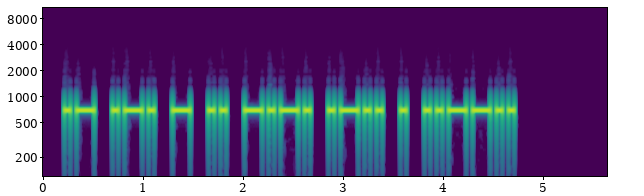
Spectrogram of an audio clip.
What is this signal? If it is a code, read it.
Morse code, heard as a keyed tone, about 20 wpm, 700 Hz. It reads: ARTICLE?
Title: Sentences from Top 1000 Words - Review Part 5 - 20wpm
